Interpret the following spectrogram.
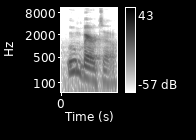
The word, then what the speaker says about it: Humberto: E, no, I just remember E. Even though it's an I, it's pronounced with an E. Umberto.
